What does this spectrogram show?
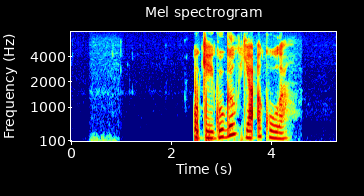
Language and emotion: Russian, neutral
